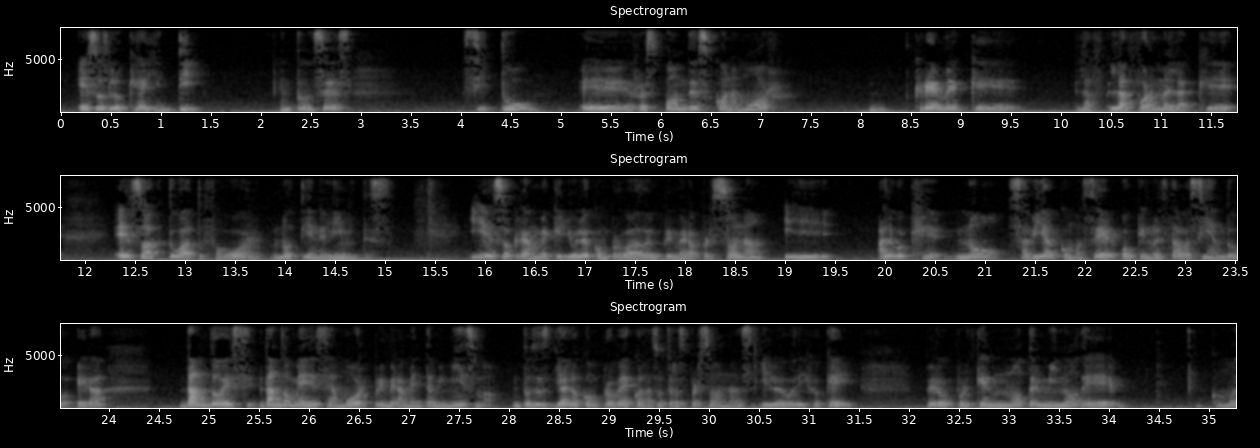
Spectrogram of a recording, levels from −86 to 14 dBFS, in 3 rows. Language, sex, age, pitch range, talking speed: Spanish, female, 20-39, 190-215 Hz, 140 wpm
